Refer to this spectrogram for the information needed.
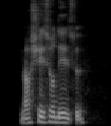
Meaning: to walk on eggshells
- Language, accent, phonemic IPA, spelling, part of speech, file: French, France, /maʁ.ʃe syʁ de.z‿ø/, marcher sur des œufs, verb, LL-Q150 (fra)-marcher sur des œufs.wav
